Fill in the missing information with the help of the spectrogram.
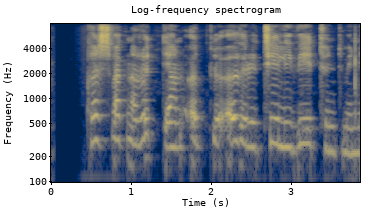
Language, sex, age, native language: Icelandic, male, 11, Icelandic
